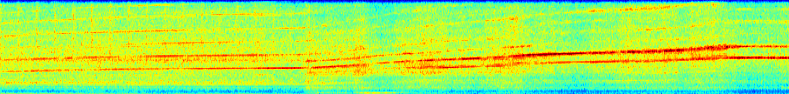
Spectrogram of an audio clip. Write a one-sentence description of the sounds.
An engine whirs loudly with ticking in the background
